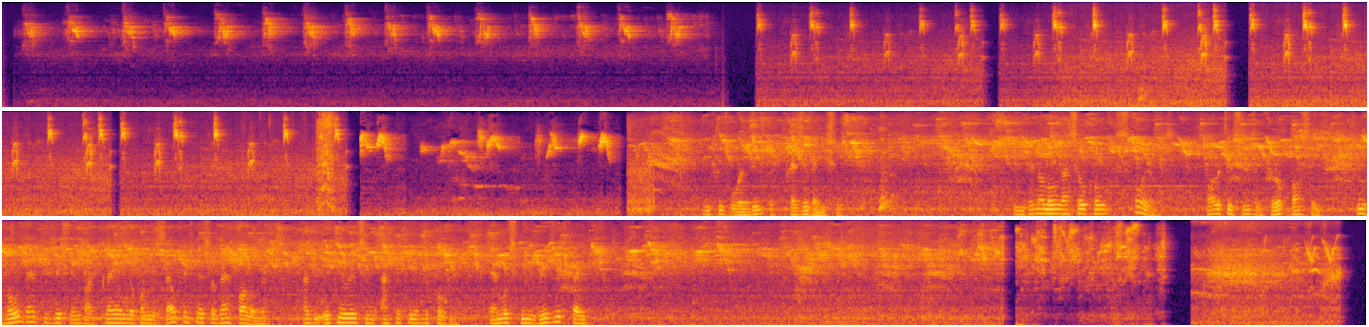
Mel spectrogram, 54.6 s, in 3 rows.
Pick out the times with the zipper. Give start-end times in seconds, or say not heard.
21.4-22.7.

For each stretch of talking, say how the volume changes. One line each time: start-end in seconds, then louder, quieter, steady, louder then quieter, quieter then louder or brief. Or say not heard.
27.2-29.4 brief
31.7-44.2 steady.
